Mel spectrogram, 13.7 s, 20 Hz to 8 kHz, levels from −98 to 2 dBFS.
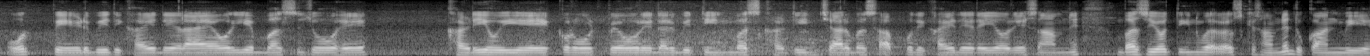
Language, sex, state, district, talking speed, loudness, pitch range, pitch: Hindi, male, Jharkhand, Jamtara, 185 wpm, -24 LUFS, 115-120 Hz, 115 Hz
